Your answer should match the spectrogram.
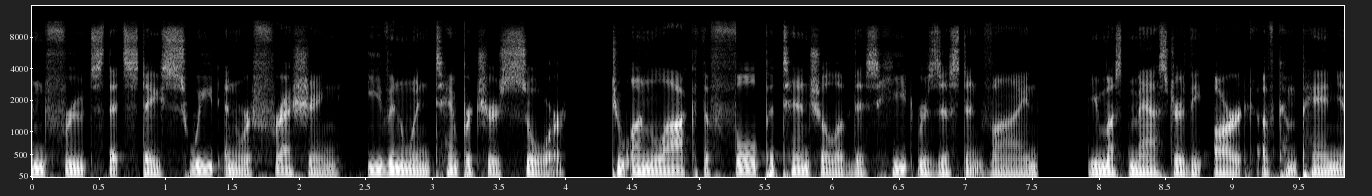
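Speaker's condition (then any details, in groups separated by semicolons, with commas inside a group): No condition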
